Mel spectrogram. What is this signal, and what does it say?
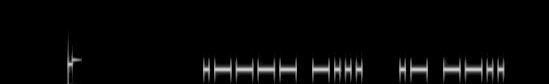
Morse code, heard as a keyed tone, about 22 wpm, 700 Hz. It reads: 1B AZ
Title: Field Day Exchanges Encore - 22wpm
